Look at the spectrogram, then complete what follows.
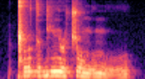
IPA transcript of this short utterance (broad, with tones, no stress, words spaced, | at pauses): ǁʊ˦˥dɘ˦˥ɡ jĩ˥˧ɹt͡ʃo˥˧ŋu˨˦ mu˨˩˦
